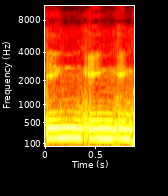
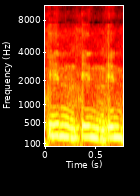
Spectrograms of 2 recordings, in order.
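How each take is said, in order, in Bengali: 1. n টি একটি ng-এর মতো নাকি গুনগুনে চাপা পড়ে যায়। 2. n টি জিভ দিয়ে স্পষ্টভাবে উচ্চারিত হয়। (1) "ইং ইং ইং করছি" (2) "আমি কিন্তু ইন ইন ইন করছি না"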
